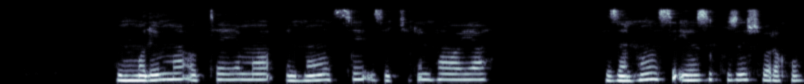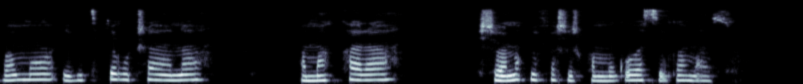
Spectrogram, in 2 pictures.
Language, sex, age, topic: Kinyarwanda, female, 25-35, agriculture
